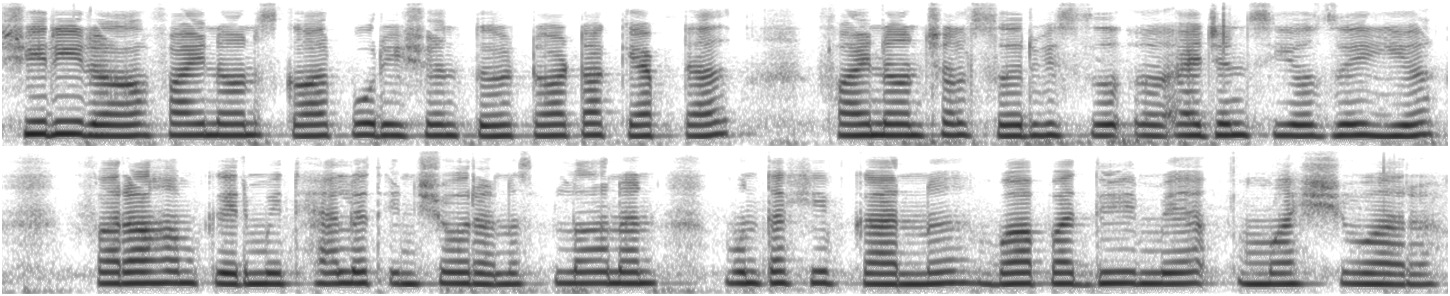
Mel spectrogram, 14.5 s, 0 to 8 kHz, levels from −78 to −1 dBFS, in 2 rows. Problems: background sounds at intervals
